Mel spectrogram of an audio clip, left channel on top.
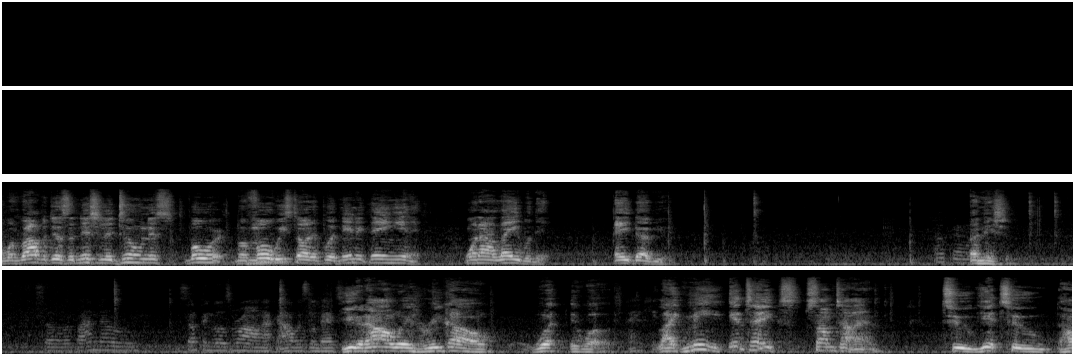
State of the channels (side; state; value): left; silent; digital silence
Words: Robert just initially tuned this board, before we started putting anything in it, when I labeled it, AW. Okay. Initial. So if I know something goes wrong, I can always go back to You can always recall what it was. Thank you. Like me, it takes some time to get to the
